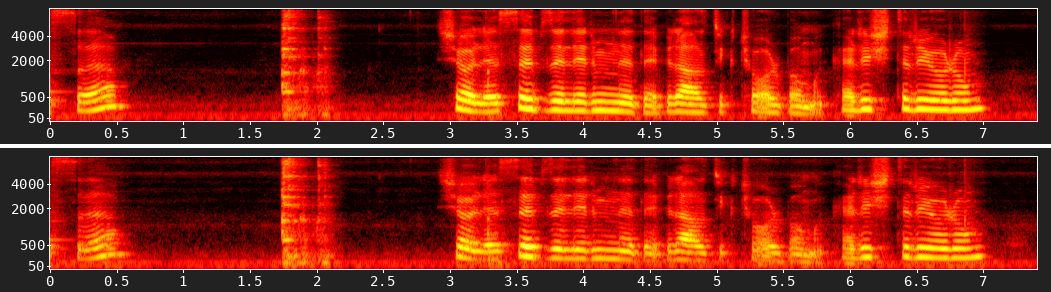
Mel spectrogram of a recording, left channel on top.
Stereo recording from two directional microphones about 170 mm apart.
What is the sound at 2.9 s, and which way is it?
A woman's voice, 70° left (ahead or behind).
